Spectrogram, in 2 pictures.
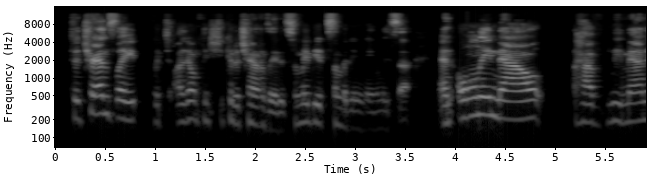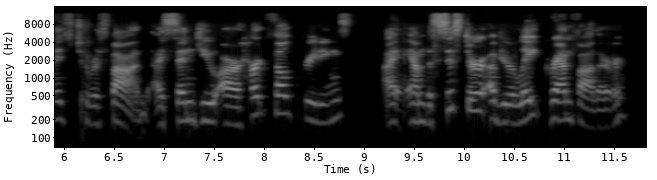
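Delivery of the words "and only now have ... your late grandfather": ordinary delivery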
